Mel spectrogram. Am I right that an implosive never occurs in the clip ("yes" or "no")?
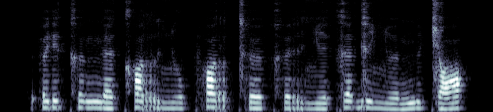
yes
